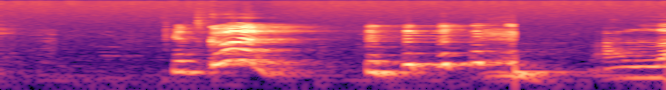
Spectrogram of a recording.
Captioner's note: laughs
